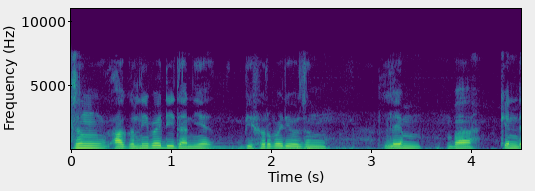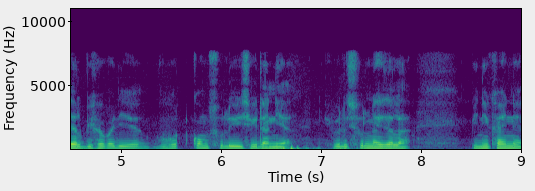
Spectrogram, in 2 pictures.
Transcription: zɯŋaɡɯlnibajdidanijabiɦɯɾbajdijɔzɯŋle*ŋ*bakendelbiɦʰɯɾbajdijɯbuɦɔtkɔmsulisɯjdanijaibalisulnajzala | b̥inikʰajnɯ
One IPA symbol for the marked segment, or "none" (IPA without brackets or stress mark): m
